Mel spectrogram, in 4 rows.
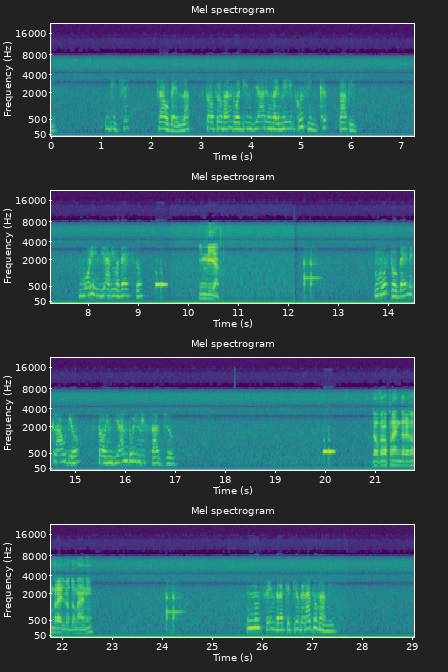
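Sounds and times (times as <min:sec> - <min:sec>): steady line hiss: 0:00.0 - 0:29.0
short electronic beep: 0:20.0 - 0:20.2, 0:24.1 - 0:24.5.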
